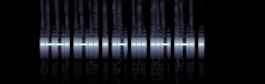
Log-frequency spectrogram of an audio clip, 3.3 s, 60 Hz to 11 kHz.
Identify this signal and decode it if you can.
Morse code, heard as a keyed tone, about 40 wpm, 700 Hz. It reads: PLEASURE
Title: Sentences from Top 1600 Words - New Word Drill Alt - 40wpm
